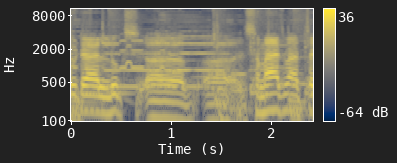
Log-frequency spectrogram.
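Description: A male voice singing a Nepali dohori folk song into a microphone, in a run of held, wavering notes that rise and fall.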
